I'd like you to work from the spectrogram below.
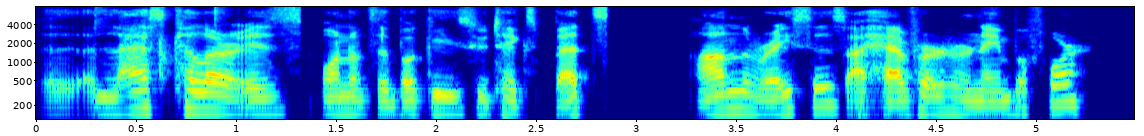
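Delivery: ordinary talk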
